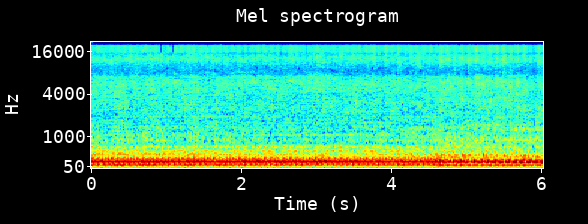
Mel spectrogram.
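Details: MGC GT six-cylinder engine, new and pre-oiled, first start: steady, even idle with smooth low hum and no knocks or misses; the six is running cleanly, normal idle.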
